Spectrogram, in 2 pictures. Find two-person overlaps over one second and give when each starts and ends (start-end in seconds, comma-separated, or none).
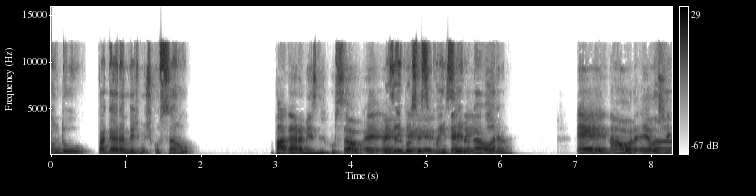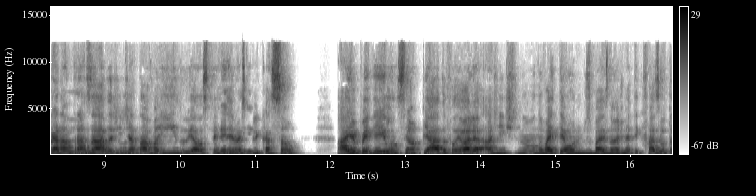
4.7-6.1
